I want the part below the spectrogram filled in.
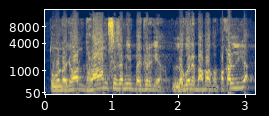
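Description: A man in his forties, a religious scholar in a TV studio interview, explaining slowly with everyday examples and stories. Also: a little high, a little mellow. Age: 40s. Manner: measured, explains with examples and anecdotes. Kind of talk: studio interview, spiritual teaching.

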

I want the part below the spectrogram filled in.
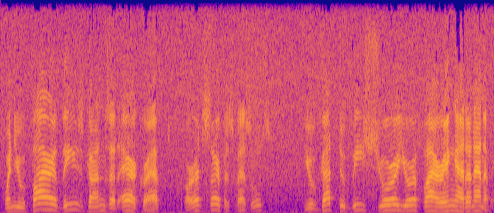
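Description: In a high, expressive voice that sounds pushed and bright, a vintage American military gunnery instructor narrates a scripted 1940s-50s newsreel-style training film. His phrasing is formal, instructive and measured, and the poor audio is full of hiss.

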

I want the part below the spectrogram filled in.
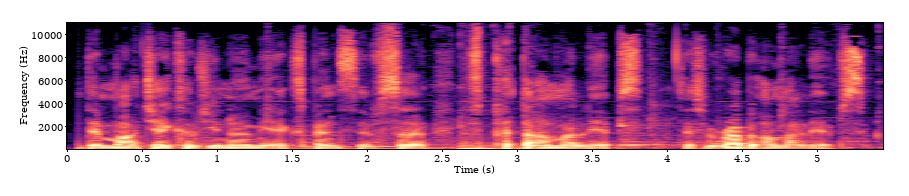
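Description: A man's voice: deep voice, level tone, normal speed. A man doing a casual, playful, repetitive mock makeup tutorial over music. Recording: background music.

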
